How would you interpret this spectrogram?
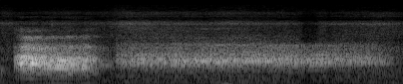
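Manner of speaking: long open-mouthed "aah"; held throat-check "ah". Shown as a demonstration. During a throat exam with mouth open, a held "ah". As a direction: say a sustained "ah" for the doctor.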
